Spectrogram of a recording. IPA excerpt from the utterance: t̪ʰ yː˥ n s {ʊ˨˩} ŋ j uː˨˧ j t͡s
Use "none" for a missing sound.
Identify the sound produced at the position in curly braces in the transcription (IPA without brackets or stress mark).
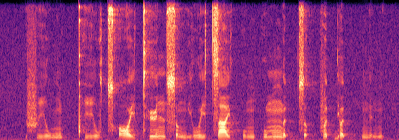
ʊ˨˩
